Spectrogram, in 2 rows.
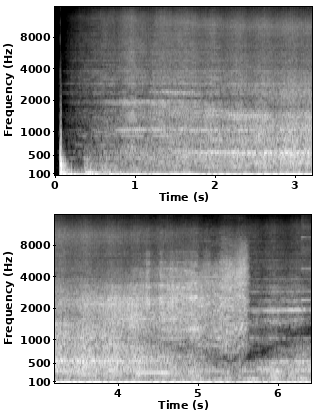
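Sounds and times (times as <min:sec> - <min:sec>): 
tension builder impact: 0:00.0 - 0:06.3.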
